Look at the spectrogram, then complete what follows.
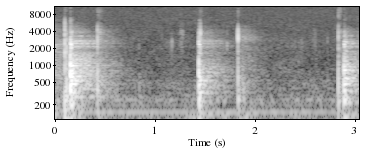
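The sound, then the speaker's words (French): Knocks on a door: a few sharp, separate raps spaced irregularly over about three seconds. They stand out clearly against a quiet, low background hum. “Le chauffeur frappe à une porte et l'ouvre.”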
